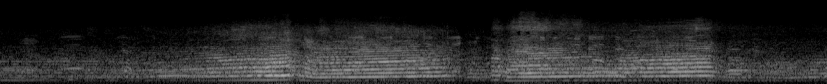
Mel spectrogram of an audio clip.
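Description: A kart's two-stroke engine running out on the track, its pitch climbing as it accelerates, falling back suddenly and climbing again, three times over.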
